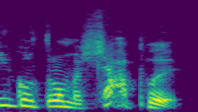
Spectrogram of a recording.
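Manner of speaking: retold insistent Southern coach. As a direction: imitate a Southern coach handing down the verdict. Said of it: "he was real Southern".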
